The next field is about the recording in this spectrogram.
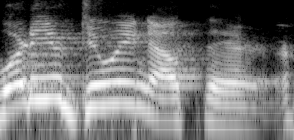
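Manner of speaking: very middle-ground, neither masculine nor feminine voice. Voicing a character calling out to someone in the water: very middle ground voice. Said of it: "it's like a very middle ground voice".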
